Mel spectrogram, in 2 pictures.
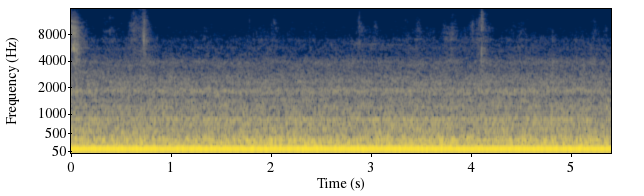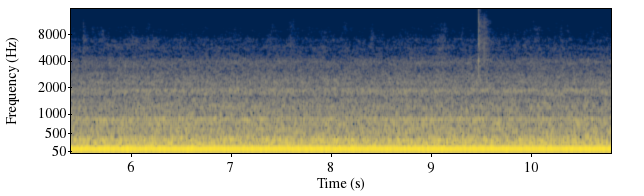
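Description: Wall-mounted split air conditioner running: a steady low hum with an even airy hiss. A few faint rustles come from a head scarf being tied.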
